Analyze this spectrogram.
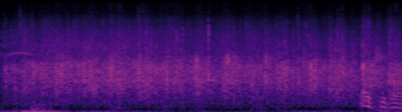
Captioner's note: applause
